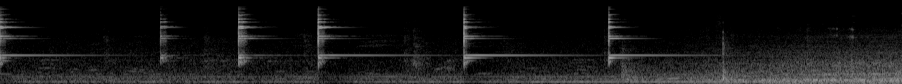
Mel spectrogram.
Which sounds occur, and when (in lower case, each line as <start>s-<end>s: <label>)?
0.0s-1.0s: chink
0.0s-1.5s: speech
0.0s-9.0s: mechanisms
0.0s-9.0s: television
1.0s-1.2s: generic impact sounds
1.5s-1.8s: chink
2.0s-2.3s: speech
2.0s-2.1s: generic impact sounds
2.3s-2.8s: chink
2.8s-3.1s: speech
3.2s-4.0s: chink
3.6s-5.0s: speech
4.0s-4.2s: generic impact sounds
4.6s-5.7s: chink
5.3s-6.0s: speech
6.0s-7.0s: chink
6.2s-6.3s: generic impact sounds
7.2s-7.3s: generic impact sounds
8.2s-8.5s: surface contact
